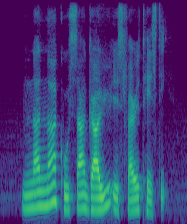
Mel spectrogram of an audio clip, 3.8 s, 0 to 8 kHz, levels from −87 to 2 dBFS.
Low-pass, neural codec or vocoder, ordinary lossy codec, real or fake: none; codec, 16 kHz, 1 kbps, X-Codec, WavLM features, trained on Multilingual LibriSpeech; none; fake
